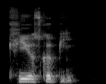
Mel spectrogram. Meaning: cryoscopy (all senses)
- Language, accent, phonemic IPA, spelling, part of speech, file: French, France, /kʁi.jɔs.kɔ.pi/, cryoscopie, noun, LL-Q150 (fra)-cryoscopie.wav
